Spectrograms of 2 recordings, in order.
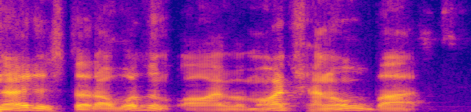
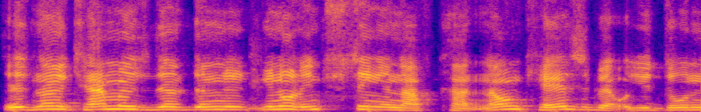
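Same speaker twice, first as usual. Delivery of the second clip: exasperated; 9 semitones higher than usual. Real, not acted. Arguing back at conspiracy claim.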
